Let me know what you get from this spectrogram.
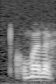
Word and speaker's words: Kamala: Comala Harris, que es como se pronuncia, se acordaron una serie de cosas que sobre las cuales yo quisiera llamar la atención.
